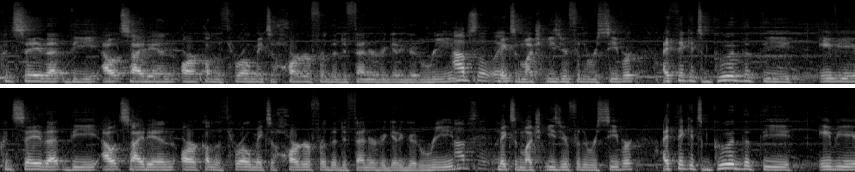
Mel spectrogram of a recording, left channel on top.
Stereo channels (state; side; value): normal; both; correlation 0.68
